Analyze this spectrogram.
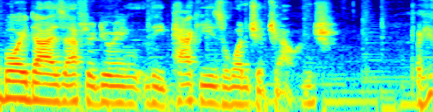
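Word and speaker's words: Paqui: 14-year-old kid died after doing the Packy's one chip challenge, which caused the company, I think it's pronounced Packy's, right? Packy. Yeah, P-A-Q-U-I.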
